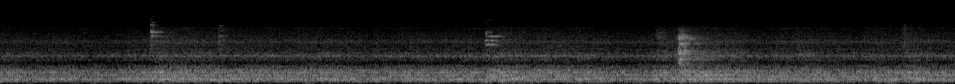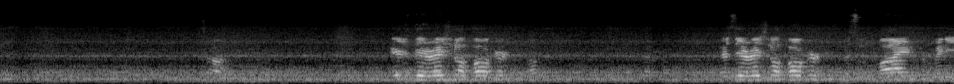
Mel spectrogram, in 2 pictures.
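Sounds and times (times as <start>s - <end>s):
gas forge rushing hum: 0.0s - 19.0s.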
